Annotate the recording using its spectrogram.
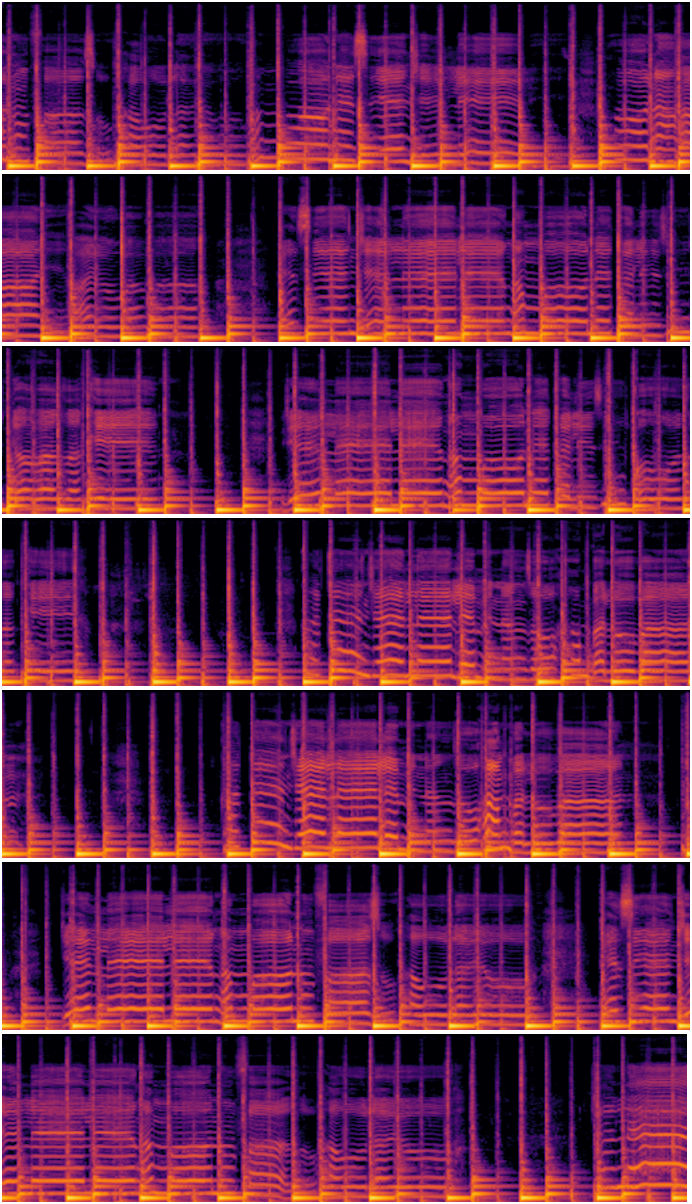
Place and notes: we are at CoCont in the bushland not far from the road and to Lupane centre...before we begin with our interview recording, Ugogo and her girl apprentice perform a traditional Ndebele rain-making song...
